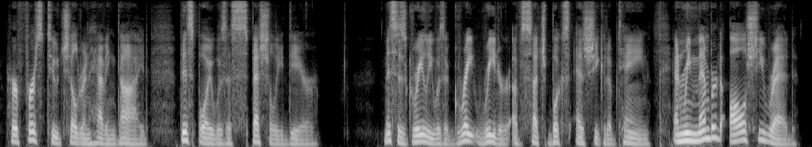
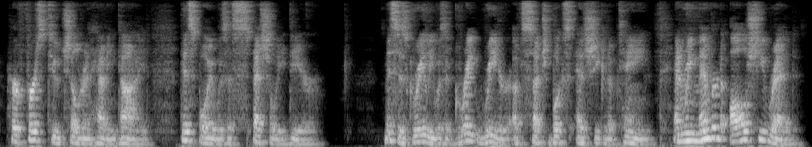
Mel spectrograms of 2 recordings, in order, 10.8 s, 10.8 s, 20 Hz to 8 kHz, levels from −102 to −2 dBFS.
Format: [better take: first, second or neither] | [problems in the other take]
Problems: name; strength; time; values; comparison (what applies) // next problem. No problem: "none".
first | room echo; dies away in 0.2 s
